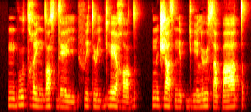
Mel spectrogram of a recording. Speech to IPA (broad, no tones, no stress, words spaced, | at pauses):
mbudʁi ndɒsdej | fitʉjɡʱeʁɒd | nd͡ʒasnip ɡʱilʉsap at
